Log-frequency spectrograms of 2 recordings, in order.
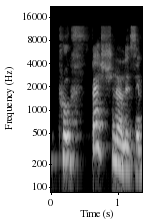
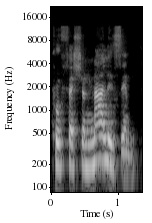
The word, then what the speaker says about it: professionalism: And the pronunciation for the word is professionalism, not professionalism.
